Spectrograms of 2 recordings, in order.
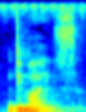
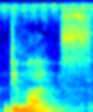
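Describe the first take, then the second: First: The word ends with a z sound. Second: The word ends with an s sound. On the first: The speaker calls it right. "ज अंत में बोलेंगे" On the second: The speaker calls it wrong. "जो पहले मैंने स बोला था वो भी गलत है"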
